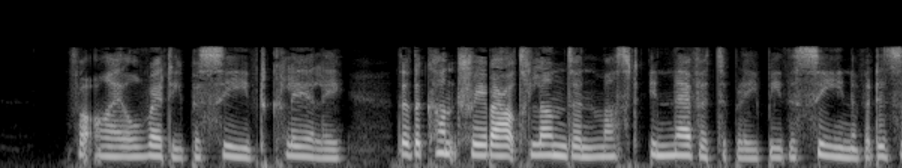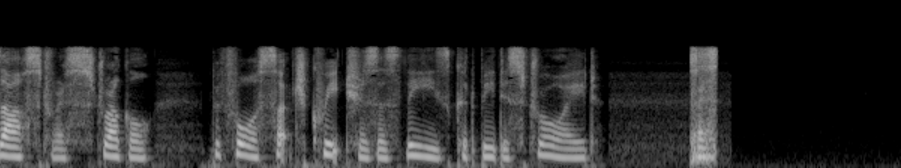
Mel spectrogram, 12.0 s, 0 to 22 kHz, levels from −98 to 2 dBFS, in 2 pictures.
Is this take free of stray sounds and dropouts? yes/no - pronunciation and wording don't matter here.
no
